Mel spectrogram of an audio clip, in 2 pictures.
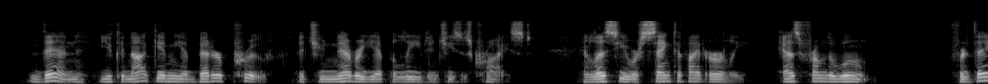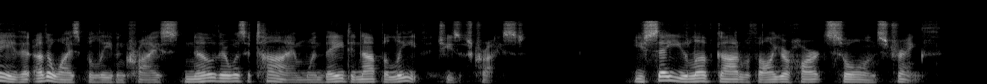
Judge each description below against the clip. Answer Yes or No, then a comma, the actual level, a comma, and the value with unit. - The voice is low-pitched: Yes, low, 125 Hz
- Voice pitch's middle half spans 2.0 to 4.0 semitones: Yes, average, 3.4 semitones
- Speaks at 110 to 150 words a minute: No, average, 175 wpm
